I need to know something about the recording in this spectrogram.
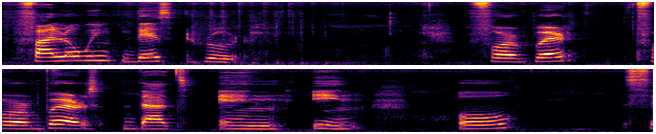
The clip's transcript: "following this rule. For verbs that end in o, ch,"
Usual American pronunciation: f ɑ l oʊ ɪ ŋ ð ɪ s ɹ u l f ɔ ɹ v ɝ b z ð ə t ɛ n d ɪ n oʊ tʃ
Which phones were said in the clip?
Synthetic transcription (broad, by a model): f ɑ l oʊ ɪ ŋ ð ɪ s ɹ u l f ɔ ɹ b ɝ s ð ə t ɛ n ɪ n oʊ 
